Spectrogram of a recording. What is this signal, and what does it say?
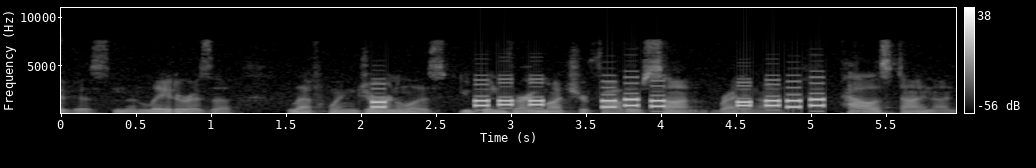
DTMF, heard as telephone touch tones, dialled by hand, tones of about 90 ms, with speech in English. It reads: 1 800 295 7829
